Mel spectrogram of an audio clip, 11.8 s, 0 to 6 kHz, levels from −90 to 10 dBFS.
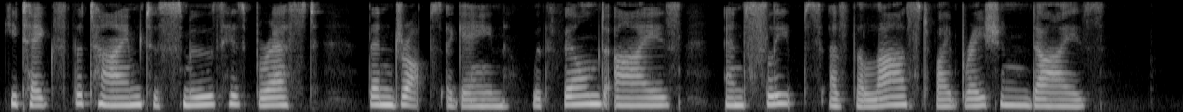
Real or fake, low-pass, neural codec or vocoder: real; 5.4 kHz; none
